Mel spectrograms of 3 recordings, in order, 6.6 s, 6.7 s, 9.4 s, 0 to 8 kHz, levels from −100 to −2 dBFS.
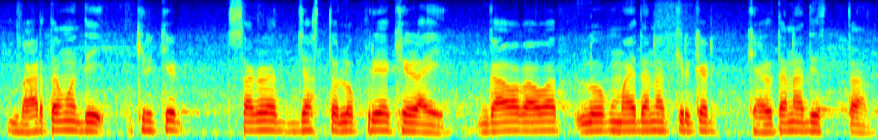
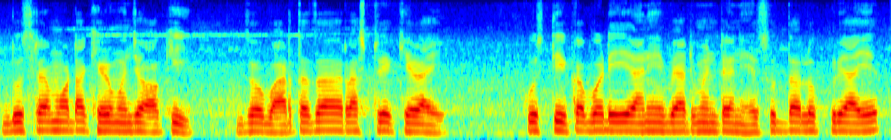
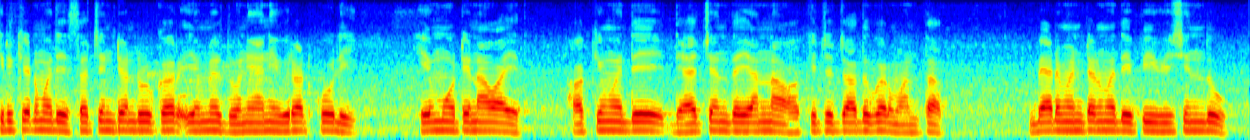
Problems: constant background noise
